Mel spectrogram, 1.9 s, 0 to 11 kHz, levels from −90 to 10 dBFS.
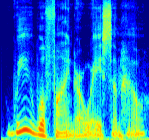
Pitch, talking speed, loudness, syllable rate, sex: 140 Hz, 195 wpm, -18 LUFS, 4.7 syllables/s, male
